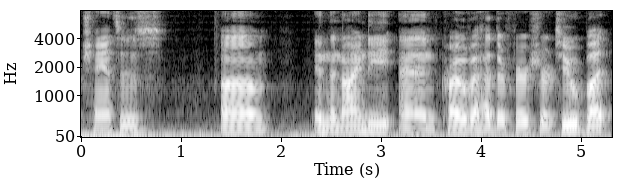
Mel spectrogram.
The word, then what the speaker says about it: Craiova: Hapoel Beersheva and University Tatai, I probably butchered that. – Yeah, Craiova. – Yeah, Craiova, easier to say.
